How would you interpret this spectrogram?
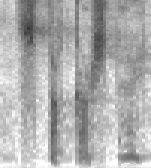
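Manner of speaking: softly retold pity; hushed, understated sympathy; pitying mother. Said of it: "Da gråt hun, og så sa hun".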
